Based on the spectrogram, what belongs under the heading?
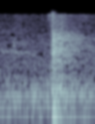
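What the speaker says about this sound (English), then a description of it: "and close the door." A refrigerator door fitted with an AI vending kit swings shut with a single short, close thud amid a steady background hum.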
